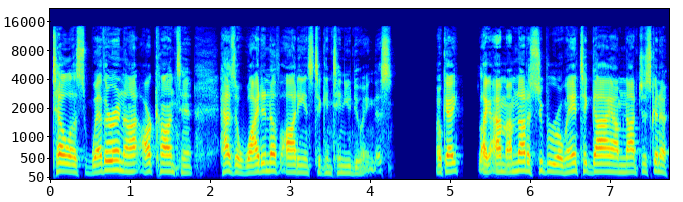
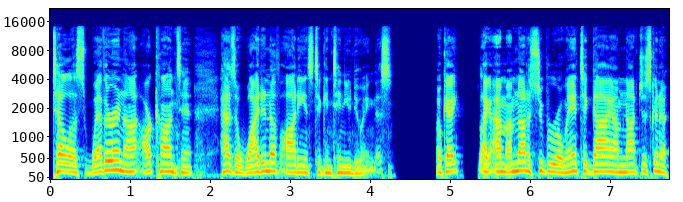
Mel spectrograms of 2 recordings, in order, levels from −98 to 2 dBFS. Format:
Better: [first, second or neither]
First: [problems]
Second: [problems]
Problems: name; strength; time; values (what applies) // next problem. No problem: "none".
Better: second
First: thin; very; fading below 600 Hz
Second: none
